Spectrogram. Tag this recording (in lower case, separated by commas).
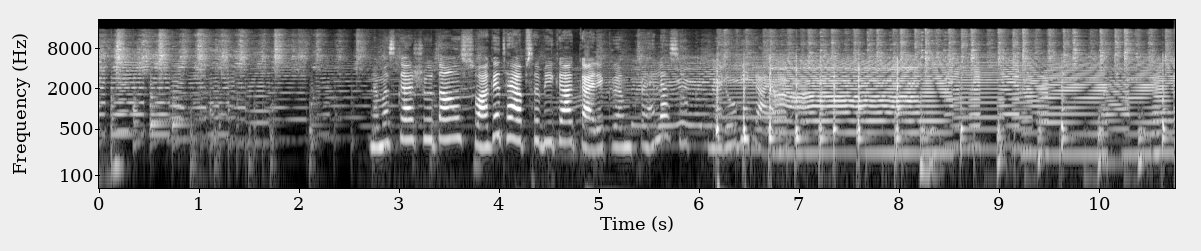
speech, music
